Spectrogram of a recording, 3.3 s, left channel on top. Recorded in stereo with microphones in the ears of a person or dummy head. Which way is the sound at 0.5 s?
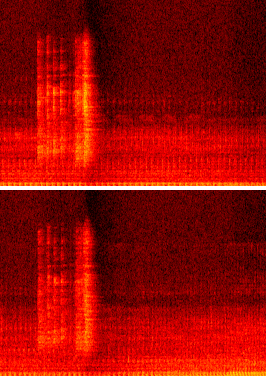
20° left (ahead or behind).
